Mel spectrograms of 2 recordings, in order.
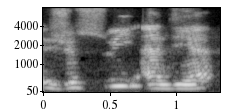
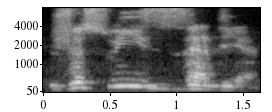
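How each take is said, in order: First: "Je suis Indien" with suis's S silent, no link; without liaison. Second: "Je suis Indien" linking a Z sound from suis into Indien; with liaison. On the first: Teacher shows the form without liaison, slowly. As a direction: say "suis" then "Indien" apart, no S sound. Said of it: "You can pronounce it both ways". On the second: Teacher shows the liaison form, slowly. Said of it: "The last S of the word suis ... we can connect". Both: Shown as a demonstration.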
